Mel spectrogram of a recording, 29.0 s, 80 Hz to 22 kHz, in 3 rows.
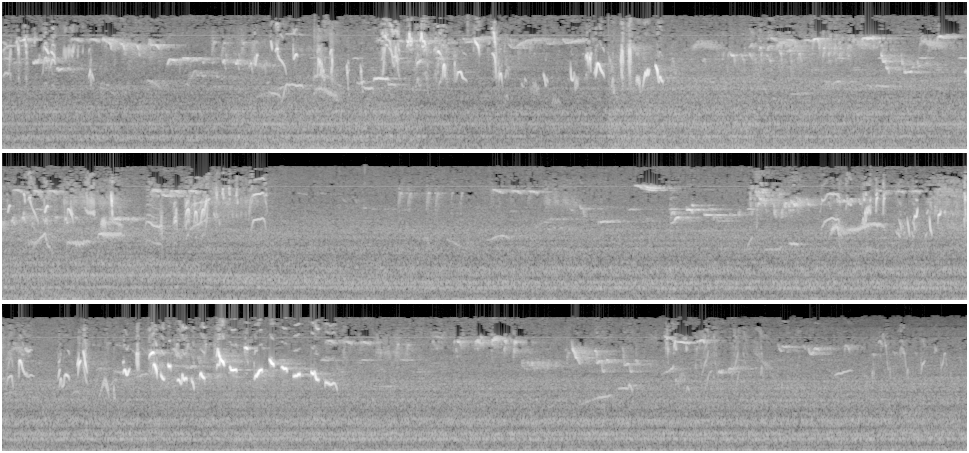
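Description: Birds chirping in short twittering bursts, busiest about 4 to 6 seconds in and again around 20 to 22 seconds in, over a steady low hum.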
